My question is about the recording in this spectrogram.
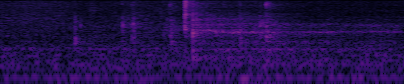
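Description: A few faint clicks of computer keys, the clearest about a second in, as the next slide is brought up.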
